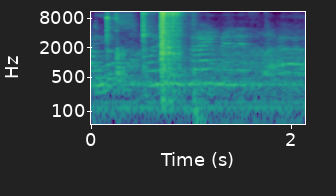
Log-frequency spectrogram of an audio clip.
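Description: Kitchenware clinks once sharply a little under a second in, over a faint steady hum.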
